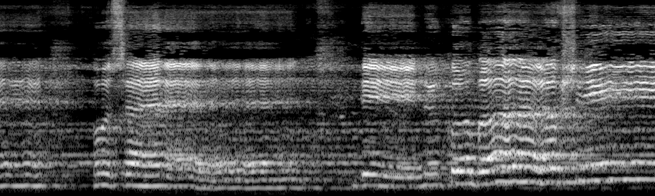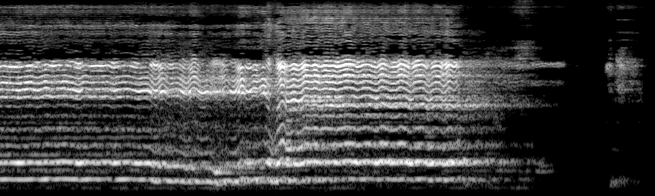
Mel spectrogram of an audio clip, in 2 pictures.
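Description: A group of men chant together in unison into a microphone, slowly and mournfully.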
